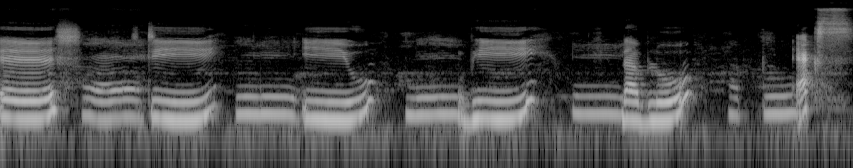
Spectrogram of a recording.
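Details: Young boy with a cochlear implant in speech therapy practice, who can now repeat words after his mother and write; speech of a child with a cochlear implant.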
